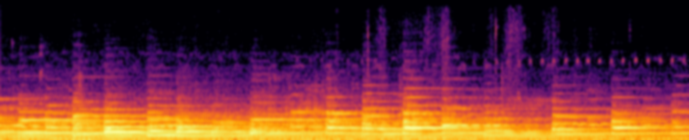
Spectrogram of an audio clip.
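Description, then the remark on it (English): Church bells peal continuously in overlapping, ringing strikes, a dense wash of bright tones with a steady rhythm of new hits, fairly loud, with no voices, heard from an office during the workday. “These bells have been the soundtrack to our workday, and while it's nice to be important enough to have a soundtrack, like most kinds of fame and fortune, it does come with some complications.”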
